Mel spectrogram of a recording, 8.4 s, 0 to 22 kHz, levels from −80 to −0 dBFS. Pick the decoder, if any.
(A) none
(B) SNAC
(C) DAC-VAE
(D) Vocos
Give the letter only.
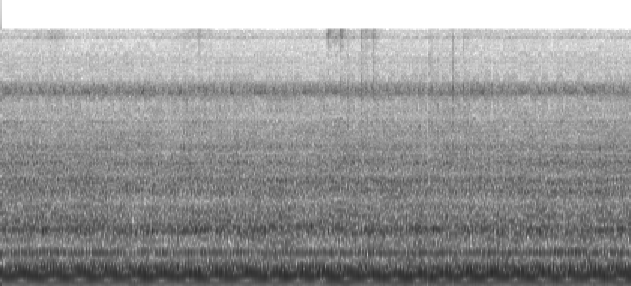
B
